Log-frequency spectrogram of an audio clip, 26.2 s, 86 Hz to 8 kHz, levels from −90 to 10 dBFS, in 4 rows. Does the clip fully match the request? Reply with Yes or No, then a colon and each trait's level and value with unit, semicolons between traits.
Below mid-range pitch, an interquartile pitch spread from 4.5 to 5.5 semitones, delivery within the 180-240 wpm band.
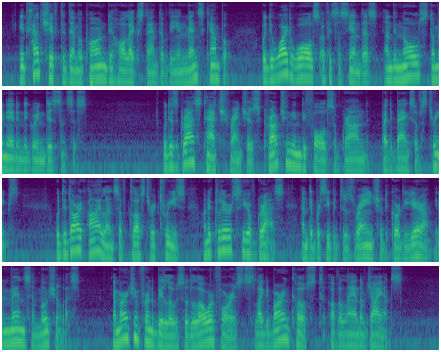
Yes: low, 115 Hz; average, 4.8 semitones; average, 190 wpm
